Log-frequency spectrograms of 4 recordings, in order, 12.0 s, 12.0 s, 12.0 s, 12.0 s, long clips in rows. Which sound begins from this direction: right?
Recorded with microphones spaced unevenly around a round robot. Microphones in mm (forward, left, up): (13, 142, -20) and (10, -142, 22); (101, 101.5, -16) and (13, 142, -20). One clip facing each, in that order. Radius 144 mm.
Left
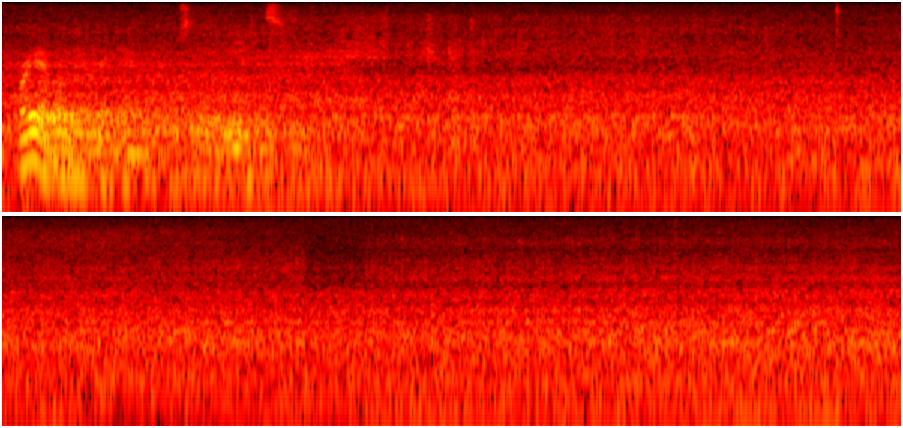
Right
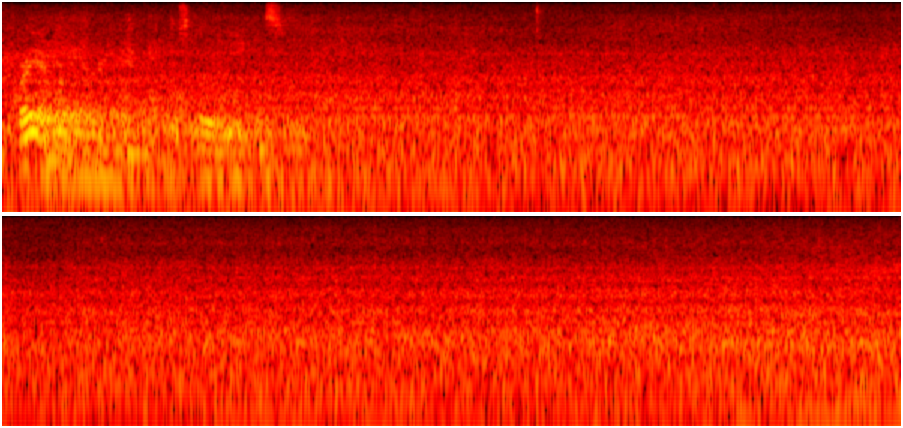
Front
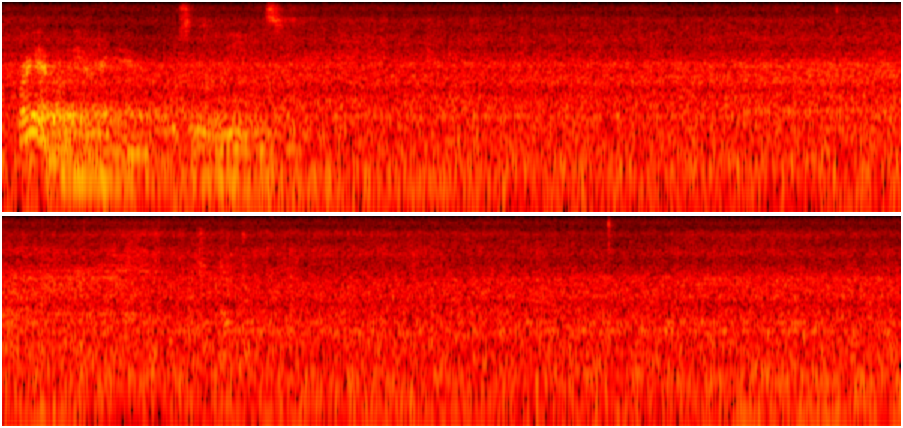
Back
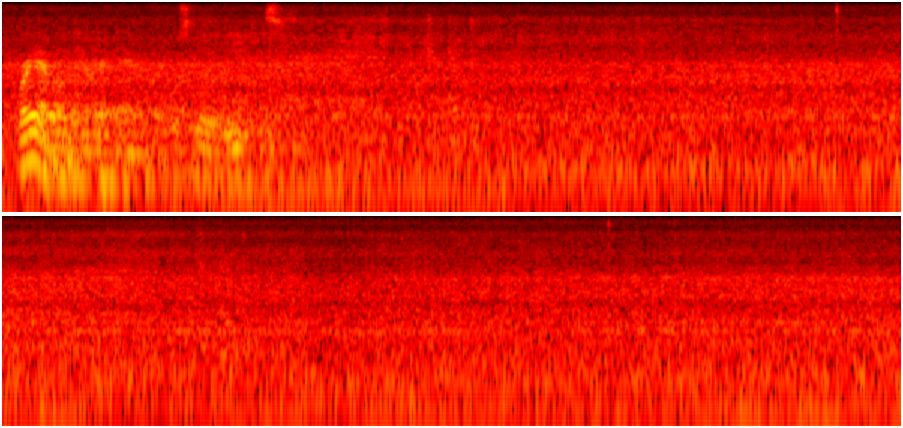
A man speaking, at 0.1 s.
